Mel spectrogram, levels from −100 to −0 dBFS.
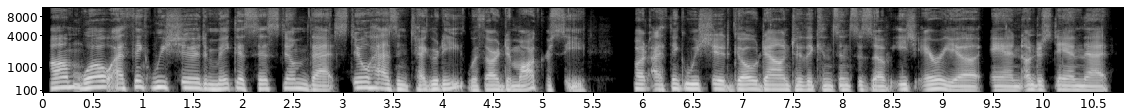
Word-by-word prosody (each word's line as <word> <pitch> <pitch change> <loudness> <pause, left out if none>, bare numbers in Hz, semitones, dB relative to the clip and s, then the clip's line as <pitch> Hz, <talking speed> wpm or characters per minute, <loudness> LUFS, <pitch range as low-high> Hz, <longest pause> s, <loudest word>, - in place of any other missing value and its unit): Um, 175 +3 +3
well, 180 +5 +4
I - - 0
think 170 +3 -2
we 180 +2 +4
should 160 -3 0
make 135 +2 +1
a 150 - +3
system 145 +2 -2
that 115 -3 -2
still 170 +1 -1
has 145 -5 0
integrity 130 +3 +1
with 110 0 -3
our 120 0 +2
democracy, 110 0 -2 0.5
but 140 -1 0
I 130 -1 0
think 140 +2 -2
we 140 -1 +5
should 135 -1 -1
go 130 0 +3
down 125 -1 +1
to 120 +1 0
the 120 +1 0
consensus 115 0 -3
of 105 -1 0
each 130 0 -2
area, 110 -6 +1
and 105 -1 -1
understand 120 -2 0
that 105 -1 -1
130 Hz, 180 wpm, -22 LUFS, 115-145 Hz, 0.5 s, we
